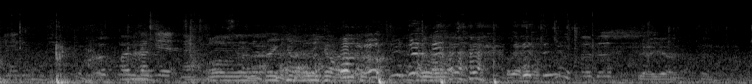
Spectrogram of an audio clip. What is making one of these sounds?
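Young men talk and call out to each other during play.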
